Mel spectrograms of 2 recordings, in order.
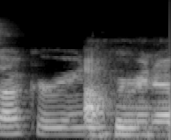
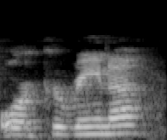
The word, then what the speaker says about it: Ocarina: it's Legend of Zelda I want to say ocarina of time yeah that's the proper pronunciation of it yeah it's ocarina of time I used to pronounce it or Karina arena you can imagine it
